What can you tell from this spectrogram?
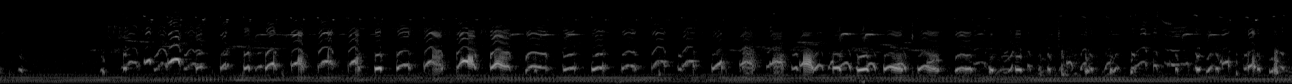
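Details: American Akita puppies at play in the garden on a beautiful day outside; a long run of rapid, rising whimpering yips, several each second, almost continuous for ten seconds over a low steady hum.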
